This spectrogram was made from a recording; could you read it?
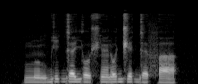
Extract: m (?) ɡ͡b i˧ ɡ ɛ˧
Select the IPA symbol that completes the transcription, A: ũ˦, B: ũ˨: B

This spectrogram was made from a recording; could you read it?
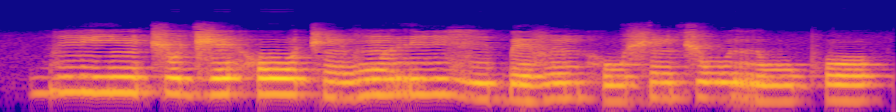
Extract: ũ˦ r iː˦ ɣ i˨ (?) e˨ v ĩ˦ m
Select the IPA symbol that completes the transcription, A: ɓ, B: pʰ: A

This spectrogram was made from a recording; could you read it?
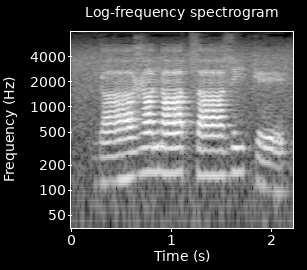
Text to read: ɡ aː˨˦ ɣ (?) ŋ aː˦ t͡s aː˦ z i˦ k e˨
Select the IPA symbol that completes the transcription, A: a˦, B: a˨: A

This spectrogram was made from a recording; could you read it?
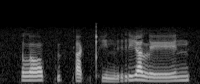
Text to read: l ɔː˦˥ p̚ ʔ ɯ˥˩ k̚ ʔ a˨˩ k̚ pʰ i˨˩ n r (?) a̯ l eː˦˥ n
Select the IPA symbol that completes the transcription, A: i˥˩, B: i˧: A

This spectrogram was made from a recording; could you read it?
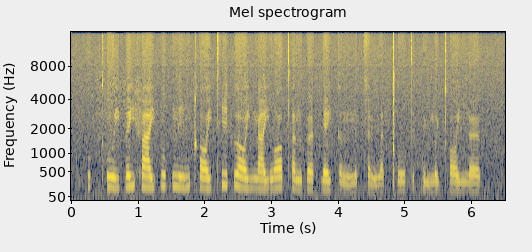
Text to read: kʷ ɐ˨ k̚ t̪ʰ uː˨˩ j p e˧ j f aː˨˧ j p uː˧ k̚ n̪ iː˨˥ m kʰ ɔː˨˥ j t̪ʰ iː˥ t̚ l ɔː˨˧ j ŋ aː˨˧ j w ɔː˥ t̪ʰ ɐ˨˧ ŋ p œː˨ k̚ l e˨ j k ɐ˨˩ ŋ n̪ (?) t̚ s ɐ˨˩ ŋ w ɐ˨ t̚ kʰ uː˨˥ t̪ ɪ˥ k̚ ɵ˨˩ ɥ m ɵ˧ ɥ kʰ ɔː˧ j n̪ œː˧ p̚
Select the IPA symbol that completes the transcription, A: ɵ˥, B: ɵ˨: B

